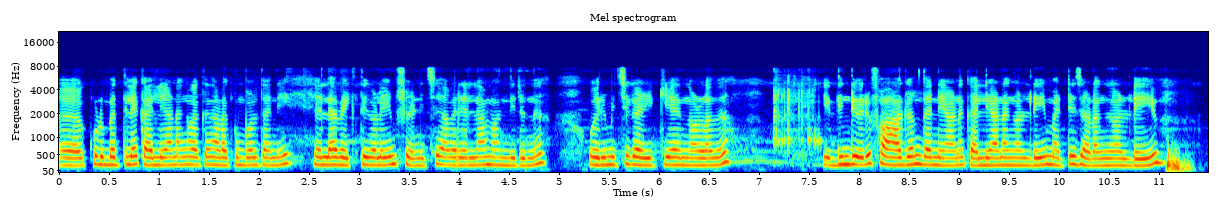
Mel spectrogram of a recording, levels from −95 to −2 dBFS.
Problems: background sounds at intervals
